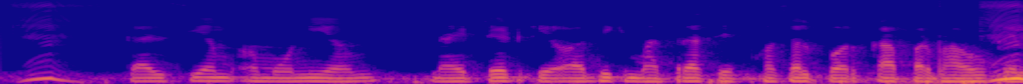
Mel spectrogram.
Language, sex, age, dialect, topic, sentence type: Bhojpuri, male, <18, Southern / Standard, agriculture, question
